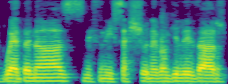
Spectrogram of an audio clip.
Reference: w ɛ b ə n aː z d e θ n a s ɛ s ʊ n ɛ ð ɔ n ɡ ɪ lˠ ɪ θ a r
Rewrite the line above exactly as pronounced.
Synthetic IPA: w ɛ b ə n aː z n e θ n i s ɛ ʃ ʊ n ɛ v ɔ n ɡ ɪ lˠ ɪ ð a r

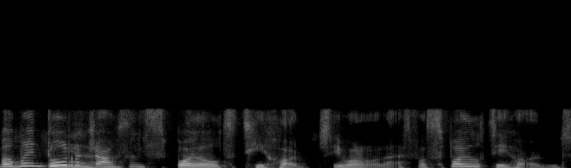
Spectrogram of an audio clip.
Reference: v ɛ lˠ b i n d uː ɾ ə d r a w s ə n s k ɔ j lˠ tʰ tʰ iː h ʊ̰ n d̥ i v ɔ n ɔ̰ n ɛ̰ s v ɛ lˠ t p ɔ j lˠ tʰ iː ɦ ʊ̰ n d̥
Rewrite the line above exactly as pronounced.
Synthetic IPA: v ɛ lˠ m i n d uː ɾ ə d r a w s ə n s p ɔ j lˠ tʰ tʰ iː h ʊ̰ n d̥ i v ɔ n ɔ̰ n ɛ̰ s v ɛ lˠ s p ɔ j lˠ tʰ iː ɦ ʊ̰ n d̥

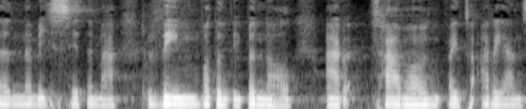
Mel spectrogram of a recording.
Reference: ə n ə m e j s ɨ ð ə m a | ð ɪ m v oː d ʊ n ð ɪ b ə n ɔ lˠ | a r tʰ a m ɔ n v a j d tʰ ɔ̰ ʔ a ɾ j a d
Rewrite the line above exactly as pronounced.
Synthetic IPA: ə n ə m e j s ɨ ð ə m a | ð ɪ m v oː d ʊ n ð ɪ b ə n ɔ lˠ | a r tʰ a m ɔ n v a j n tʰ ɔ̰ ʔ a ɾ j a n

